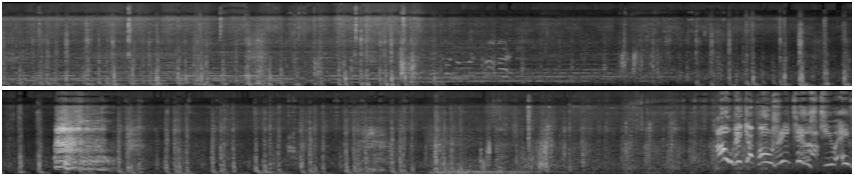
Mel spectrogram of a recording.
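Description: Hooves clip-clop steadily on the ground with a neigh or two from a horse in Assassin's Creed Valhalla, set under game music, ambience and spoken dialogue.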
